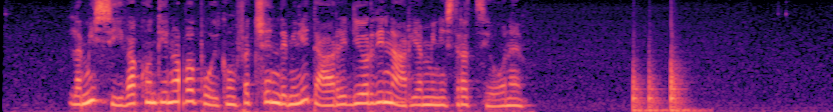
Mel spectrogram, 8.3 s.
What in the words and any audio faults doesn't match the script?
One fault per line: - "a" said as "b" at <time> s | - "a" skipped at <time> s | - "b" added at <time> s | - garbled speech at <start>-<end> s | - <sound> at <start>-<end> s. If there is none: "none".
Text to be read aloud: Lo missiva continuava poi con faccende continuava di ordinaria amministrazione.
- "Lo" said as "La" at 0.7 s
- dropout at 1.8-1.8 s
- "continuava" said as "militari" at 2.9 s
- thud at 6.3-7.1 s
